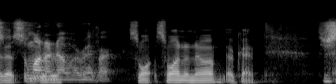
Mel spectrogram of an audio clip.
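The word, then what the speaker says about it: Swannanoa: Swananoa.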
